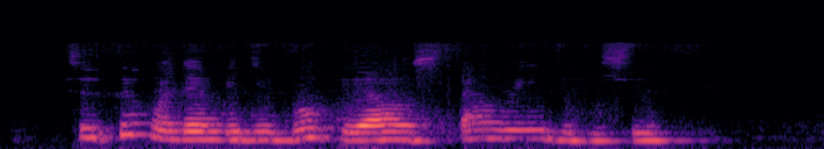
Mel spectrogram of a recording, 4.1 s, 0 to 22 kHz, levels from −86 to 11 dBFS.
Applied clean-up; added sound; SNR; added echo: neural separator model SepFormer DNS4.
